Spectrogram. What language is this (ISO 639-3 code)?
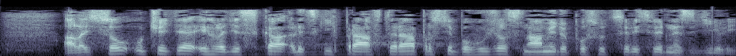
ces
